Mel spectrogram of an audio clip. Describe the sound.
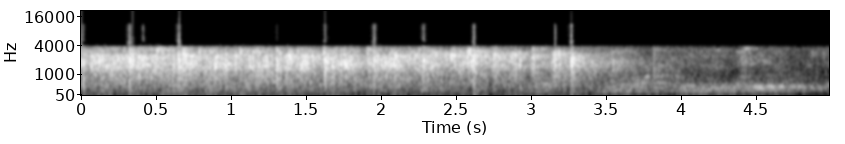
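A crowd breaks into strong applause, a dense wash of clapping that holds steady for about three seconds and then fades as a few voices emerge underneath.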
